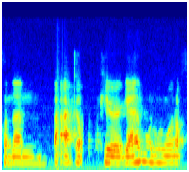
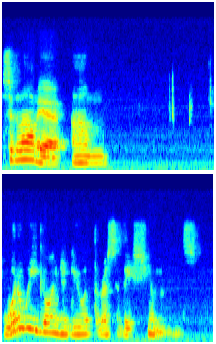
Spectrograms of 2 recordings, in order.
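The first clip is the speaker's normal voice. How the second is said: whispering in a put-on voice. Playing a character who turns to a companion mid-scene: whisper. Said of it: "turn to Glarvir and whisper".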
